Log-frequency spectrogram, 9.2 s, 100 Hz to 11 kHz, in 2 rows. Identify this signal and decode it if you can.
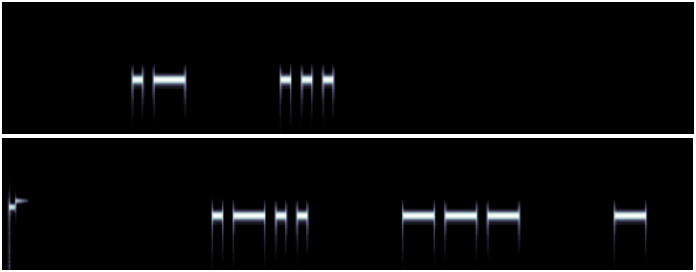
Morse code, heard as a keyed tone, about 17 wpm, spaced as for 10 wpm, 700 Hz. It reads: AS LOT
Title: 3x Character Spacing - Top 500 Words - 17wpm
